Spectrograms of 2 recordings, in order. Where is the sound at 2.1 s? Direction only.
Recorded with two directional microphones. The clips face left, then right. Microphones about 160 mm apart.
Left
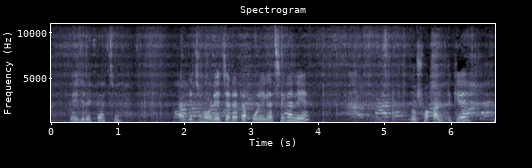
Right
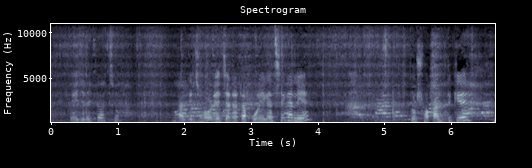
Centre (ahead or behind).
